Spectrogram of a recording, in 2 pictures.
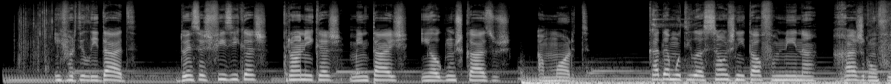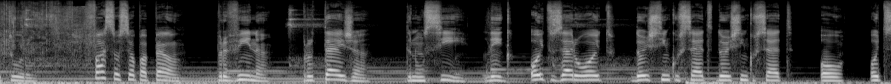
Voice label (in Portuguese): spot radio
